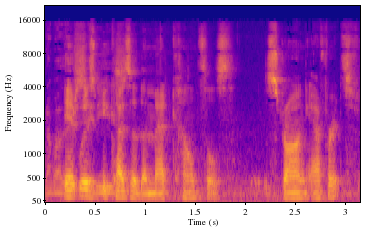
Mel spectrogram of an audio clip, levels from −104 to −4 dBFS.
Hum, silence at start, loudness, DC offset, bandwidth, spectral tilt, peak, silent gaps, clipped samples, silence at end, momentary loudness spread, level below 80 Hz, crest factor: none; 0 s; -26 LUFS; under 0.1%; 16 kHz; -4.5 dB/octave; -8 dBFS; none; under 0.1%; 0 s; 10 LU; -56 dBFS; 18 dB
